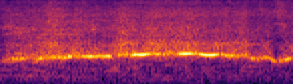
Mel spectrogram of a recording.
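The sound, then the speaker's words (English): A person whistles a long, steady, slightly wavering note, imitating the howl of wind. The tone is fairly quiet, with no talking. “The wind is whistling ominously.”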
